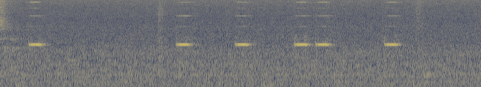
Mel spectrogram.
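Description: Electronic control panel of a Whirlpool range beeping as its keys are pressed to set the oven timer: six short, high beeps at uneven intervals.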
